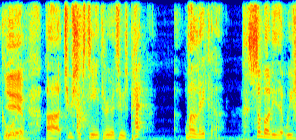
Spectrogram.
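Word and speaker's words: Valaika: It's not Valleca anymore? – No, it's Valleca.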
